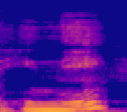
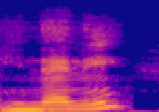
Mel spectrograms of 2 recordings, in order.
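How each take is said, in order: First: The word is said with two syllables. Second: The word is said with three syllables. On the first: The speaker calls it right. "I pronounce it hini" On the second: The speaker calls it wrong. "a grammatical error"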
